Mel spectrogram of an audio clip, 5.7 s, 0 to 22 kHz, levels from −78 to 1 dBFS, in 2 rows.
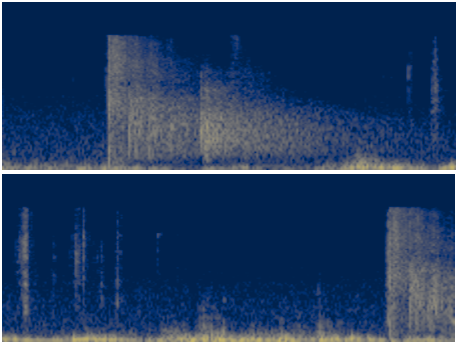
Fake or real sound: real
